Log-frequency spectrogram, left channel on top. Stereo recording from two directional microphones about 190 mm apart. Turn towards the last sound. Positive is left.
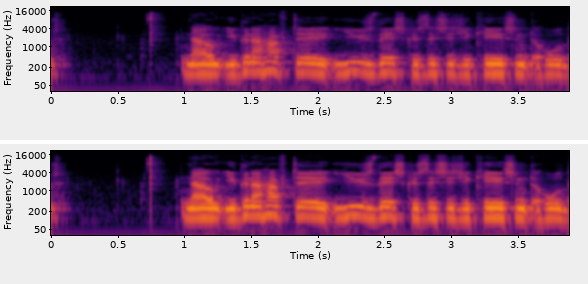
turn(degrees=-45)  # may be behind; listen again after turning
